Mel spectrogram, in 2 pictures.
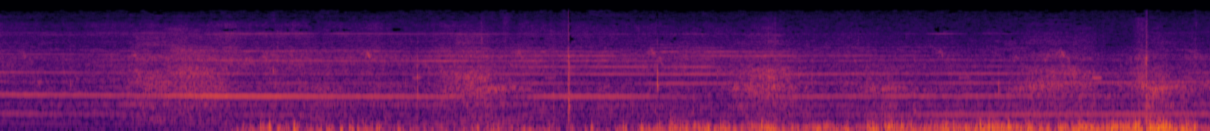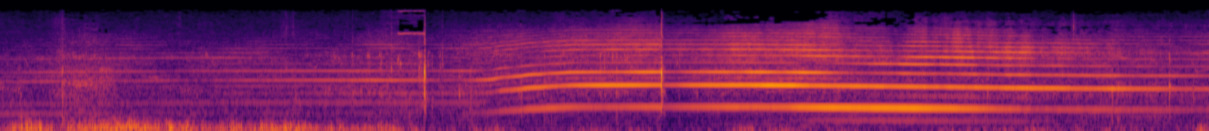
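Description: Radio-controlled model powered glider's motor and propeller whining steadily in flight, with a low rumble underneath. About twelve and a half seconds in, the whine climbs sharply in pitch and grows louder as the motor is throttled up, then sinks slowly in pitch.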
